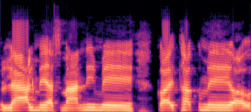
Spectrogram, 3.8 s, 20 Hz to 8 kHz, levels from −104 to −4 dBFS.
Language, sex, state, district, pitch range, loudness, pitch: Hindi, female, Bihar, Sitamarhi, 170-185 Hz, -13 LUFS, 175 Hz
